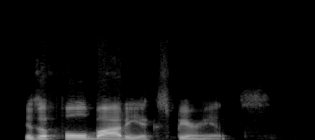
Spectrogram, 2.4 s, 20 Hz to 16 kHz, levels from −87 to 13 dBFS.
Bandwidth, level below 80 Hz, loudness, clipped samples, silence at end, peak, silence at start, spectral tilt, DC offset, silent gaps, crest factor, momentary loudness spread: 8 kHz; -72 dBFS; -24 LUFS; under 0.1%; 0.7 s; -6 dBFS; 0.2 s; -8 dB/octave; under 0.1%; none; 20 dB; 13 LU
